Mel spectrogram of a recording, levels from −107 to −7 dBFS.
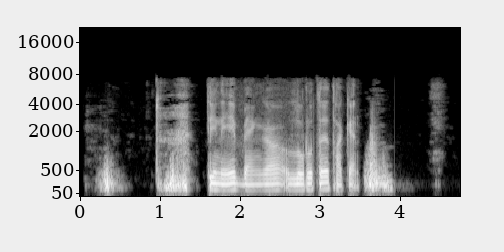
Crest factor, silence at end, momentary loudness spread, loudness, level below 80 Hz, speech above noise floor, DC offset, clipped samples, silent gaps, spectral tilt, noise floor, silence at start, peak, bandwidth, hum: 16 dB; 0.85 s; 8 LU; -18 LUFS; -50 dBFS; 43 dB; under 0.1%; under 0.1%; none; -7.5 dB/octave; -59 dBFS; 0.25 s; -2 dBFS; 7.4 kHz; none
